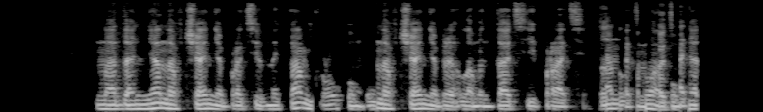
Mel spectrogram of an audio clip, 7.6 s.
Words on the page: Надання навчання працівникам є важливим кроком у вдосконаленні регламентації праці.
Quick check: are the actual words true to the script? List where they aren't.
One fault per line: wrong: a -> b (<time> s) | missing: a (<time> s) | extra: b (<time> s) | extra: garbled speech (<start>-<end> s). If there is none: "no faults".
missing: є важливим (3.1 s)
wrong: вдосконаленні -> навчання (3.8 s)
extra: garbled speech (6.0-7.0 s)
